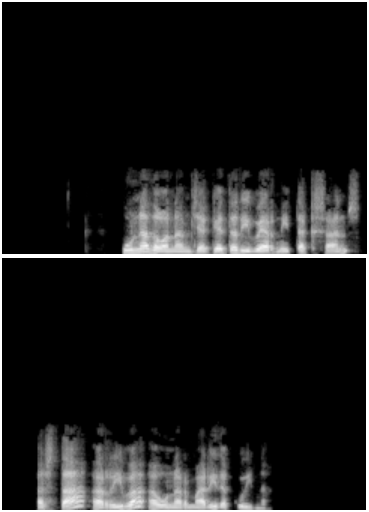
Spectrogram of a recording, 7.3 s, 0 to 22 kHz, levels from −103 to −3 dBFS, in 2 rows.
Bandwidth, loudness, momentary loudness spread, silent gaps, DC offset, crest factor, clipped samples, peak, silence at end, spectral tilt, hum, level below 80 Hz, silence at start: 7 kHz; -18 LUFS; 11 LU; 3.60-4.00 s; under 0.1%; 18 dB; under 0.1%; -2 dBFS; 1 s; -6 dB/octave; none; -64 dBFS; 1.2 s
